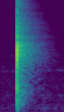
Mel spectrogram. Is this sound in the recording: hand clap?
yes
